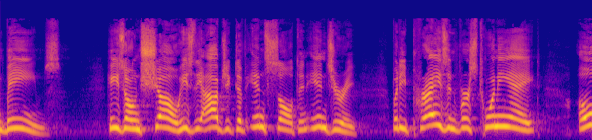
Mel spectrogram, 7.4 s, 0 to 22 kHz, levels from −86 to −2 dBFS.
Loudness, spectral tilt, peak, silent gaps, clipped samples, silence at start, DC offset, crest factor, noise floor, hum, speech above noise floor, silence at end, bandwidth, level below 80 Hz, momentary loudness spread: -18 LUFS; -4 dB/octave; 0 dBFS; none; under 0.1%; 0 s; under 0.1%; 18 dB; -59 dBFS; none; 42 dB; 0 s; 13.5 kHz; -72 dBFS; 12 LU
